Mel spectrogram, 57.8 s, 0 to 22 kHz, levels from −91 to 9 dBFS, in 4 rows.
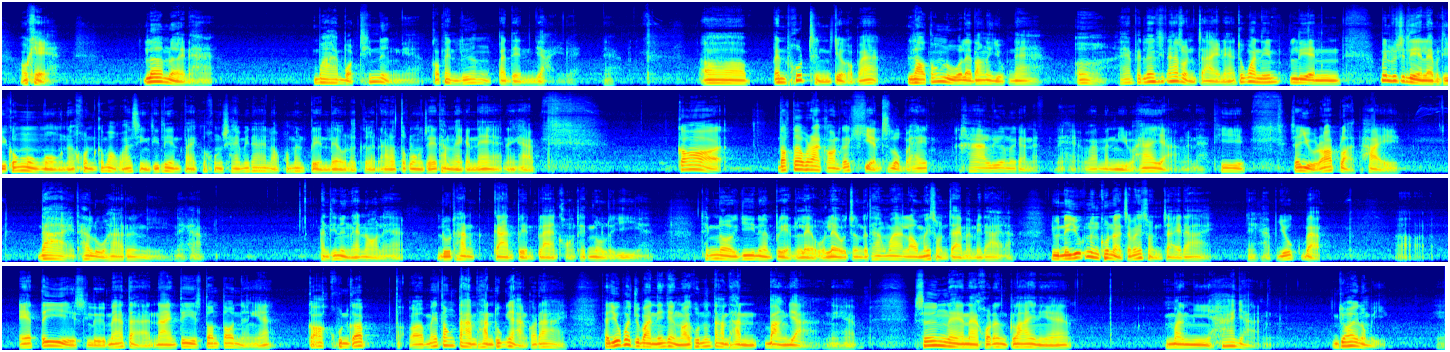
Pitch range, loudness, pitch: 85-120 Hz, -22 LUFS, 105 Hz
